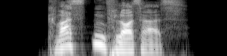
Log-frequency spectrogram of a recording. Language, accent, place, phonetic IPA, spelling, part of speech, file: German, Germany, Berlin, [ˈkvastn̩ˌflɔsɐs], Quastenflossers, noun, De-Quastenflossers.ogg
- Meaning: genitive singular of Quastenflosser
